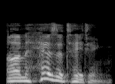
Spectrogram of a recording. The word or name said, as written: unhesitating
